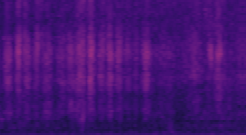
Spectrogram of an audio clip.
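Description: Gloved hands working soap into a washcloth and folding it: soft, quick rubbing and scratching of cloth, over a low steady hum.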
